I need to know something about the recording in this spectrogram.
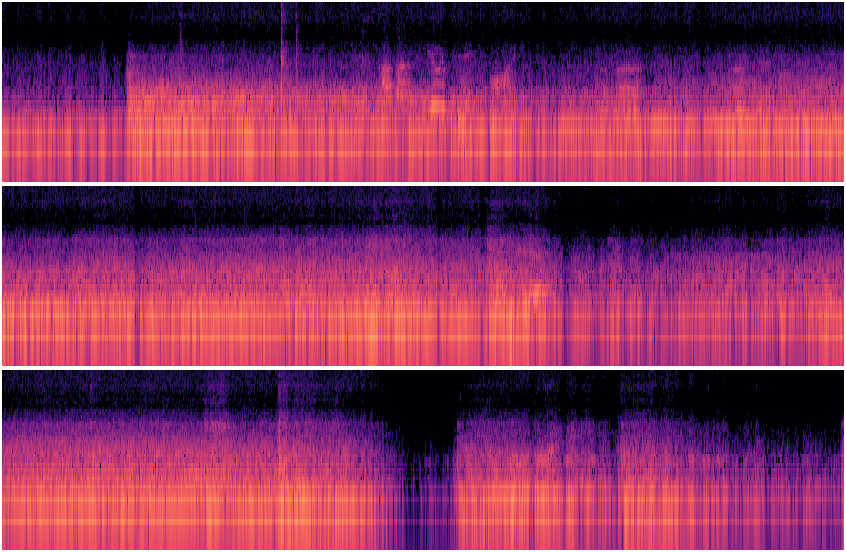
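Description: A video game's low droning music plays through a television speaker.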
